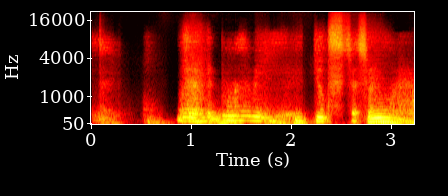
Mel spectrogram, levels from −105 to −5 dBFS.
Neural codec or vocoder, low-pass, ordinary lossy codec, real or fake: codec, 44.1 kHz, 0.9 kbps, DAC; none; none; fake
